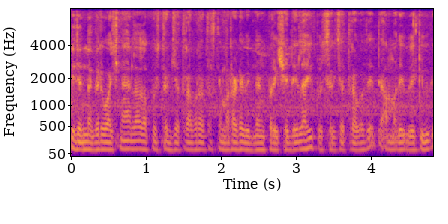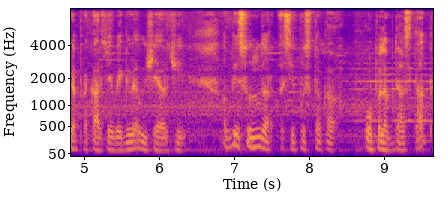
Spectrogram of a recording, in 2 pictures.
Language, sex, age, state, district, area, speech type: Marathi, male, 60+, Maharashtra, Yavatmal, urban, spontaneous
